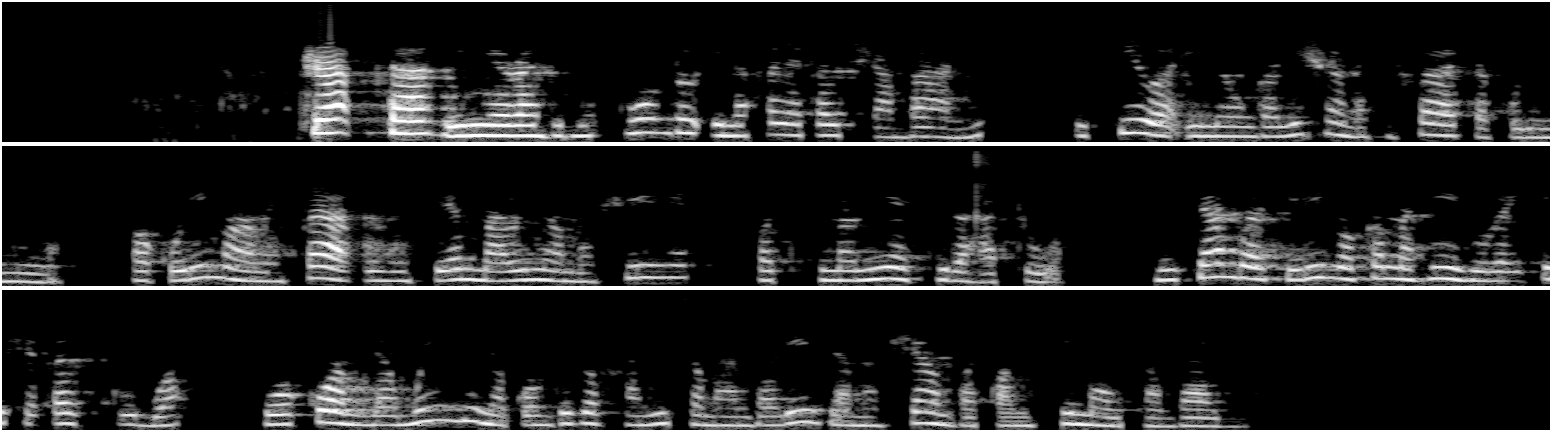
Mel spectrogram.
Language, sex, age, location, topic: Swahili, female, 18-24, Dar es Salaam, agriculture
